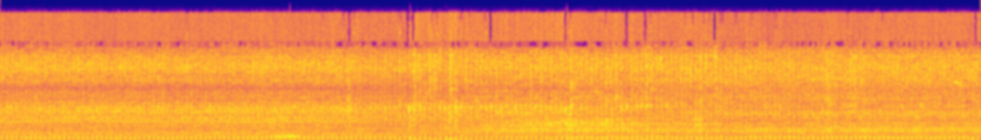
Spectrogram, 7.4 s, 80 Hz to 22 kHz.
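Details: Troy-Bilt 30-inch rear-engine riding mower just reassembled after carburetor work, with broken throttle plastic so the lever won't stay set. The single-cylinder runs steady and even, no misses or knocks, driving the mower along smoothly; running fine.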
